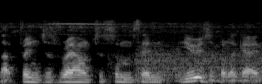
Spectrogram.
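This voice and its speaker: Noticeable noise behind a man's fairly slow speech. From England. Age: 60s. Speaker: gaming video creator. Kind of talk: gameplay tutorial. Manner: casual, halting.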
